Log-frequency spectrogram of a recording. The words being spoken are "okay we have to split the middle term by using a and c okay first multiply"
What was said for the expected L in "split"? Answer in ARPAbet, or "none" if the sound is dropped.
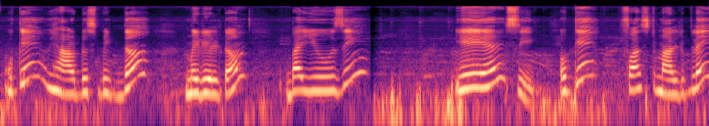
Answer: none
